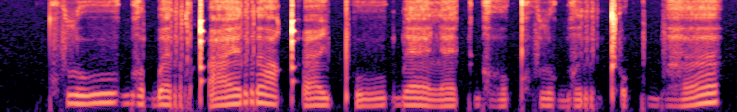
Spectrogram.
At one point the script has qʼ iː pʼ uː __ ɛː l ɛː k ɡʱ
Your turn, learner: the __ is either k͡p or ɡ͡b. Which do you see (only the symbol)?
ɡ͡b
